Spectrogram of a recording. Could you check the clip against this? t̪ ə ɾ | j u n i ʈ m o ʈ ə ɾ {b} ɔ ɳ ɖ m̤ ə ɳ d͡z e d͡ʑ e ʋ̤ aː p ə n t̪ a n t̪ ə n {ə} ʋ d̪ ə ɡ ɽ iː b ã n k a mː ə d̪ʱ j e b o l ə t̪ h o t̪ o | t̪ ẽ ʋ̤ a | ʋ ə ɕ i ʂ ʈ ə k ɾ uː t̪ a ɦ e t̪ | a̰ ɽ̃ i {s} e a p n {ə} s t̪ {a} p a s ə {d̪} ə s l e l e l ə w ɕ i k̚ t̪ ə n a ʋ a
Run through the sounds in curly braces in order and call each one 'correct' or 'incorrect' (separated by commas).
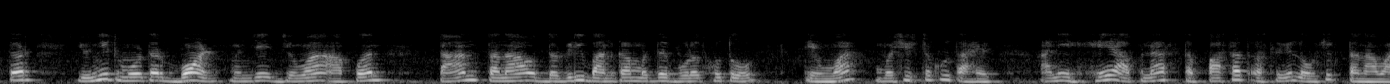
correct, incorrect, incorrect, incorrect, incorrect, incorrect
